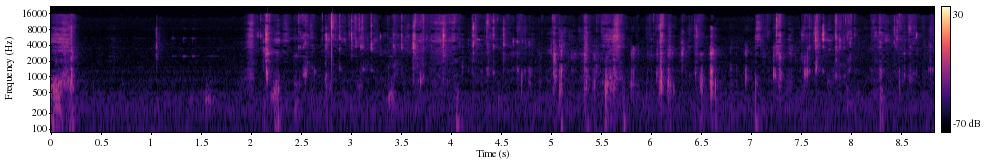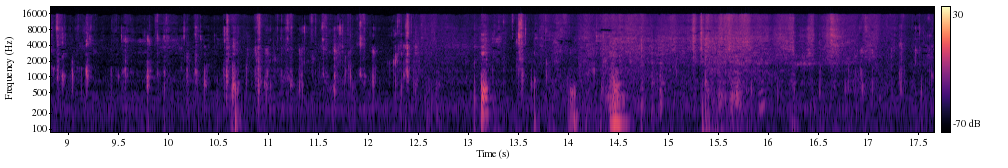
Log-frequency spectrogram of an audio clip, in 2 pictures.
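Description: French bulldog chewing and smacking on small hand-fed bites: quiet, irregular wet clicks of its jaws and tongue. Near the end a paper towel briefly rustles against its mouth.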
